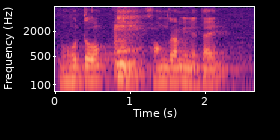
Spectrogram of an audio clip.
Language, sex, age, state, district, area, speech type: Assamese, male, 60+, Assam, Goalpara, rural, spontaneous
